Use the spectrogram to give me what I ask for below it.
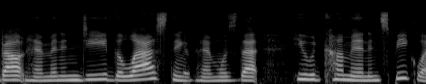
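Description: At 1.83 to 1.85 s the speech jumps forward in a skip ahead. Roughly seven tenths of a second of audio never plays, and the two sides are butted together with no silence in between. That missing gap is what separates it from a dropout, where the lost stretch would leave a hole of silence or fill. The jump points to audio thrown away while later packets were already queued, so playback lands on later material and the delay shrinks by about the same amount.

From 1.95 to 4.20 s the jitter buffer speed-up takes over. With more audio held than it wants, the receiver trims short pitch-period-sized pieces again and again, running the speech at about 109% of normal speed and removing roughly a fifth of a second in all. The pace sounds hurried, but the pitch stays where it was. That is what sets it apart from a resampling or clock error, which would raise the pitch along with the tempo. All of this rides on the Opus call path at 32 kbps, whose 12 kHz upper limit caps the highs.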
